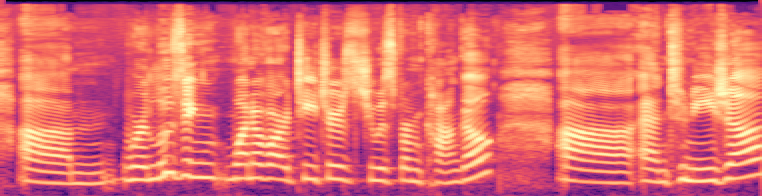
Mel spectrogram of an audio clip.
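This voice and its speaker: A woman with a Spanish accent speaks at a fairly slow pace in a bright, sharp tone. Her pitch is fairly high with ordinary variation, on a very clean recording with a silent background. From Puerto Rico, San Juan. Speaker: language school director and Spanish teacher. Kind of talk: radio interview.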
